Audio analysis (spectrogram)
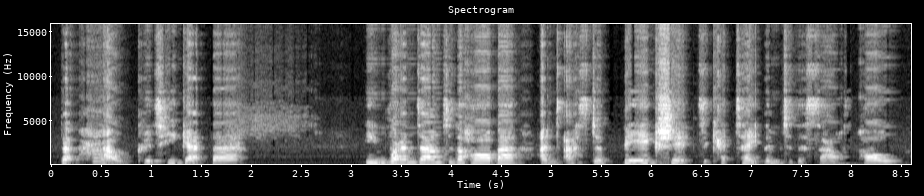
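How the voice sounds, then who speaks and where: Woman reading a kids picture book, slightly high voice, takes her time w pauses. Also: creaky, a bit bright, poor audio. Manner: measured, with deliberate pauses. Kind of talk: children's story read-aloud.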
